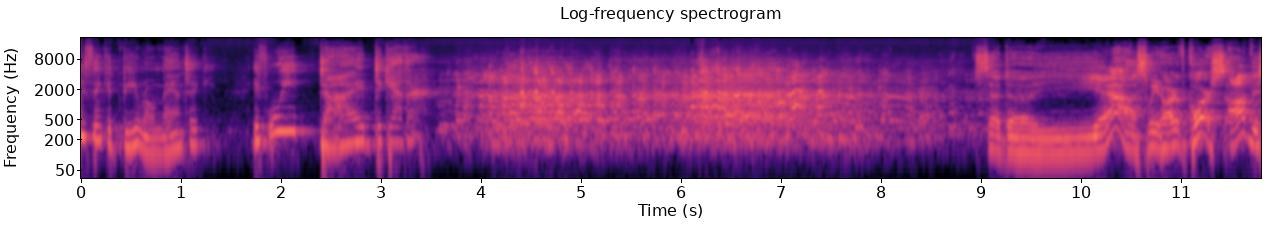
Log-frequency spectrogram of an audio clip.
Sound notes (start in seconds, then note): 3.6 audience laughing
